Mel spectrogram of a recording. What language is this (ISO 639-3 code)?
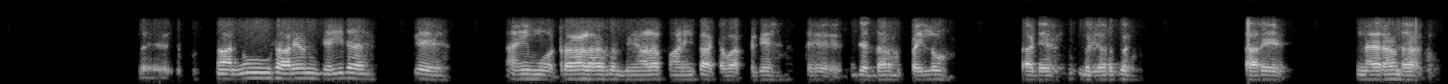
pan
